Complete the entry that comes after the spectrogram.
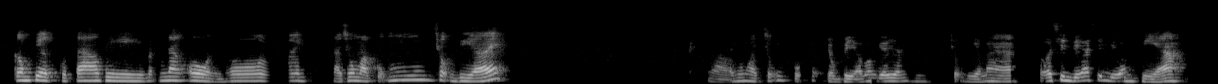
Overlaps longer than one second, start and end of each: none

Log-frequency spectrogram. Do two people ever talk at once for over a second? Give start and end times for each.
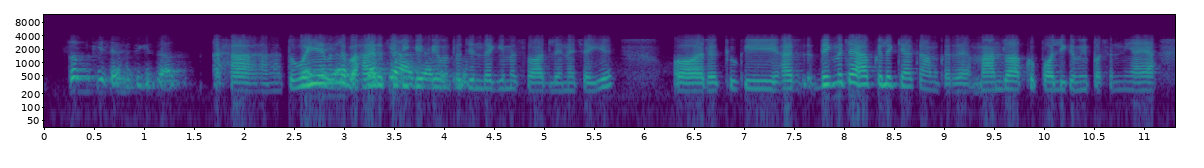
2.6-4.3

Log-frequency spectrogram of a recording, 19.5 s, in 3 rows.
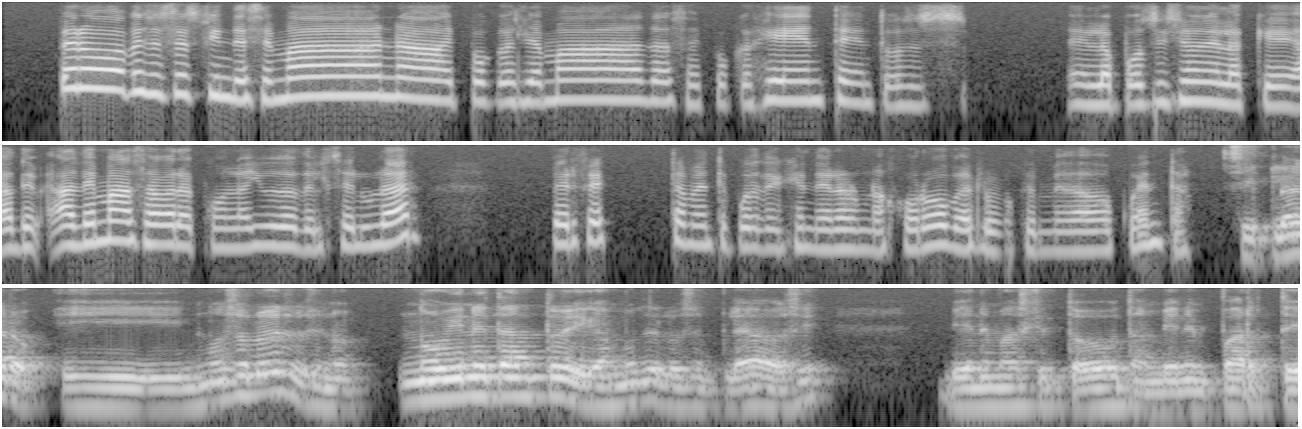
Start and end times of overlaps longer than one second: none

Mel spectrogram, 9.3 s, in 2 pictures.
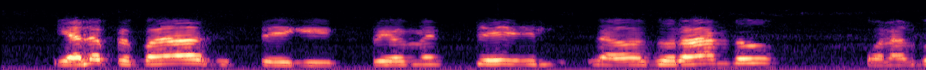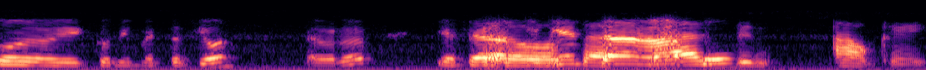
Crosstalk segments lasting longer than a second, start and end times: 7.0-8.4

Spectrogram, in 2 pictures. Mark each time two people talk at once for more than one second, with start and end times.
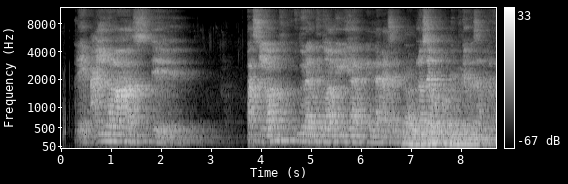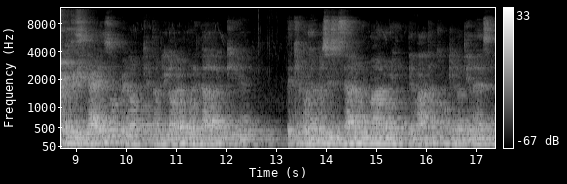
6.9-8.3

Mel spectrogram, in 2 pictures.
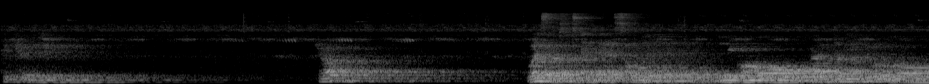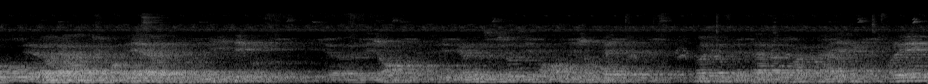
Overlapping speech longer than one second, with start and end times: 9.5-11.4

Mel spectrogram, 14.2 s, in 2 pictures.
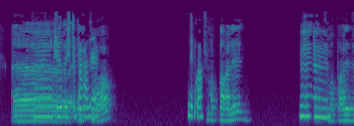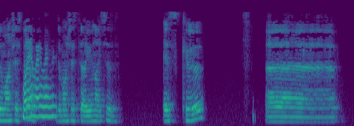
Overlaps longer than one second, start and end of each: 0.7-2.0

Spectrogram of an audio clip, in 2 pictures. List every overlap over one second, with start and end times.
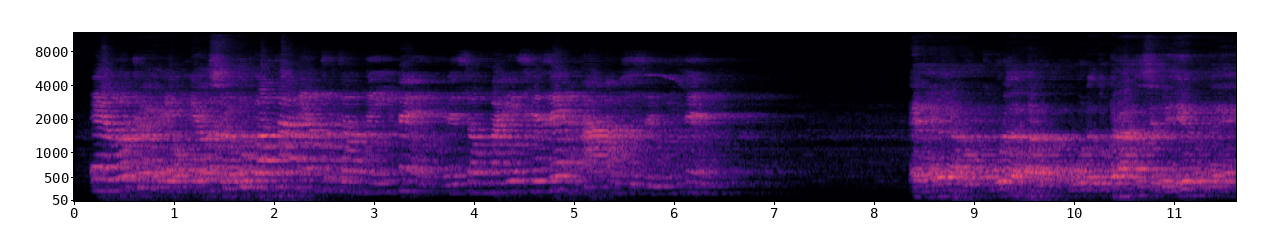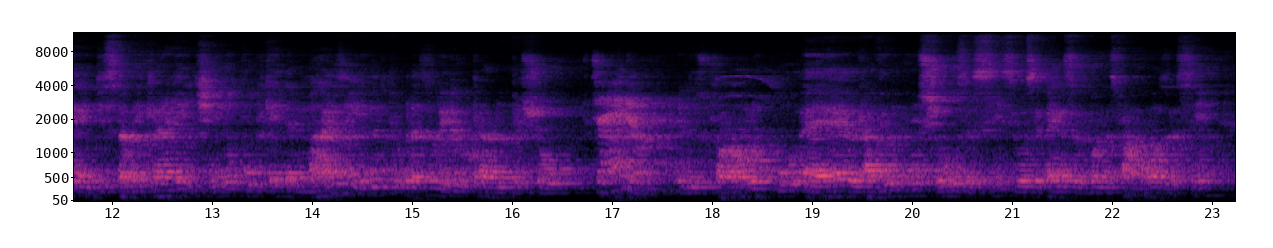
0.5-1.8

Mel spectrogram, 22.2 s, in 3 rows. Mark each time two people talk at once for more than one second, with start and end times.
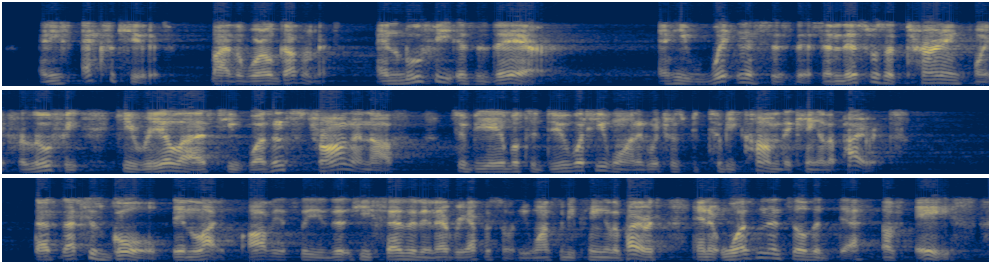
none

